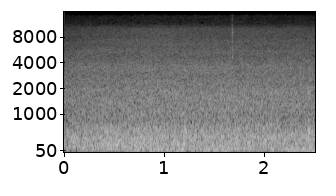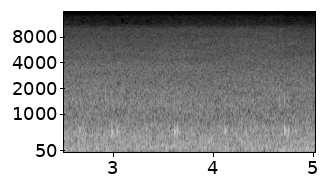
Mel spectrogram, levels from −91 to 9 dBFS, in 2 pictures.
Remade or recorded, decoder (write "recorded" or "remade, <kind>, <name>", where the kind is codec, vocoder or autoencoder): recorded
